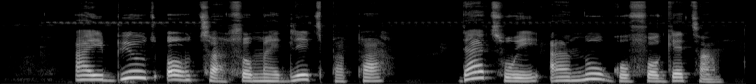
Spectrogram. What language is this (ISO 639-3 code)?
pcm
